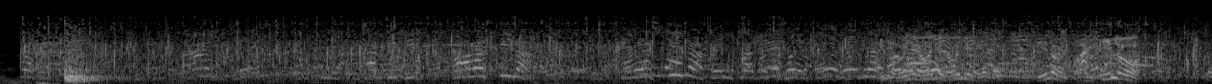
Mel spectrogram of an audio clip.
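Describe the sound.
A large outdoor crowd of hundreds of people, including children with their parents, fills the streets of the town of Oñate with dense, continuous chatter, cheering and applause, welcoming released ETA member Xabier Ugarte. A sharp firecracker bang comes near the start and voices swell toward the end, all loud.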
